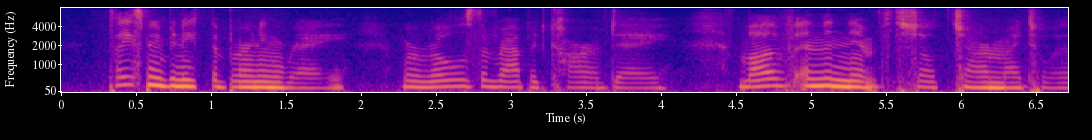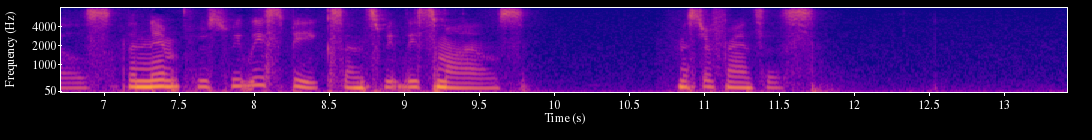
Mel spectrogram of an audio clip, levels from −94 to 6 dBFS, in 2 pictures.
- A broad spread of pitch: No, average, 3.4 semitones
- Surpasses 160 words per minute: No, average, 140 wpm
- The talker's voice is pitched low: No, high, 200 Hz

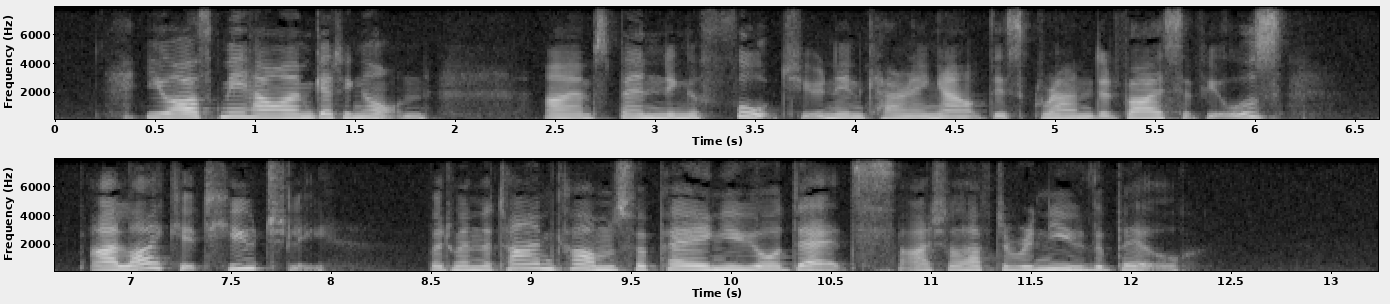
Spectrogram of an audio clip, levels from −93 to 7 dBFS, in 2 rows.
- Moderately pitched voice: No, high, 240 Hz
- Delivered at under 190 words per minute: No, average, 195 wpm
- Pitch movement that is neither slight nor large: Yes, average, 4.1 semitones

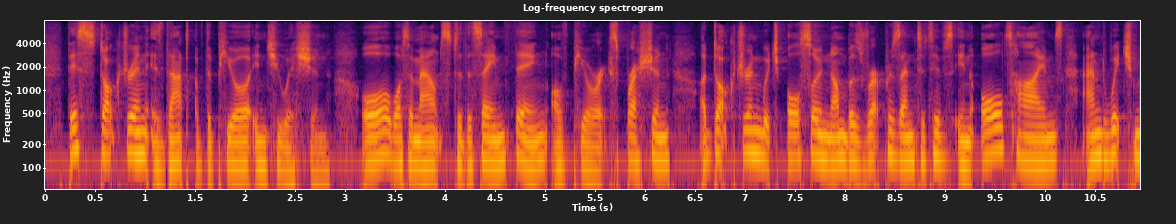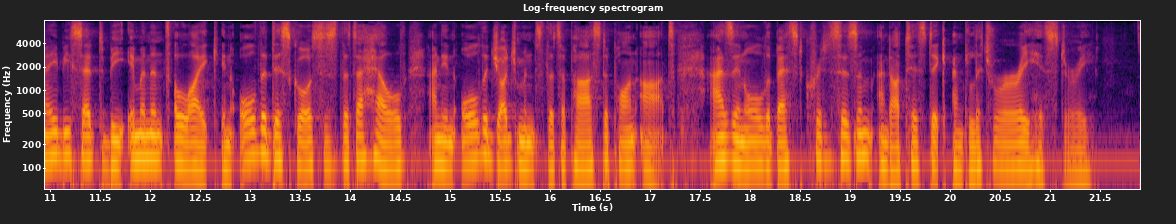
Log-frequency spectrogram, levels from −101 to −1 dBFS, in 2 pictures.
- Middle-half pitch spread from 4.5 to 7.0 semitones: No, average, 3.1 semitones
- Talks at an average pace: Yes, average, 175 wpm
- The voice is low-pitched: Yes, low, 120 Hz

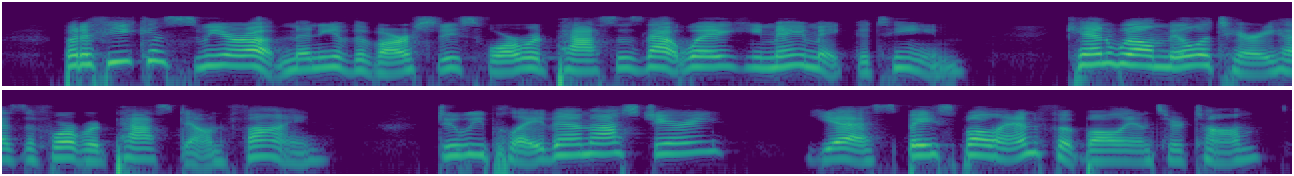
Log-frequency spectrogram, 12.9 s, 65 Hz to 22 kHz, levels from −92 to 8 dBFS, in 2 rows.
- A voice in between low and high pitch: No, high, 230 Hz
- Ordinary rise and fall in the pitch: No, wide, 6.0 semitones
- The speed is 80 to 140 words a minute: No, average, 180 wpm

